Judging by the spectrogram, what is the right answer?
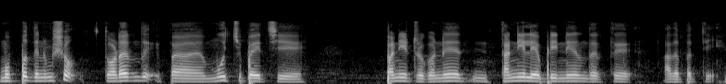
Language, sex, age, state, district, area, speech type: Tamil, male, 30-45, Tamil Nadu, Tiruvannamalai, rural, spontaneous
